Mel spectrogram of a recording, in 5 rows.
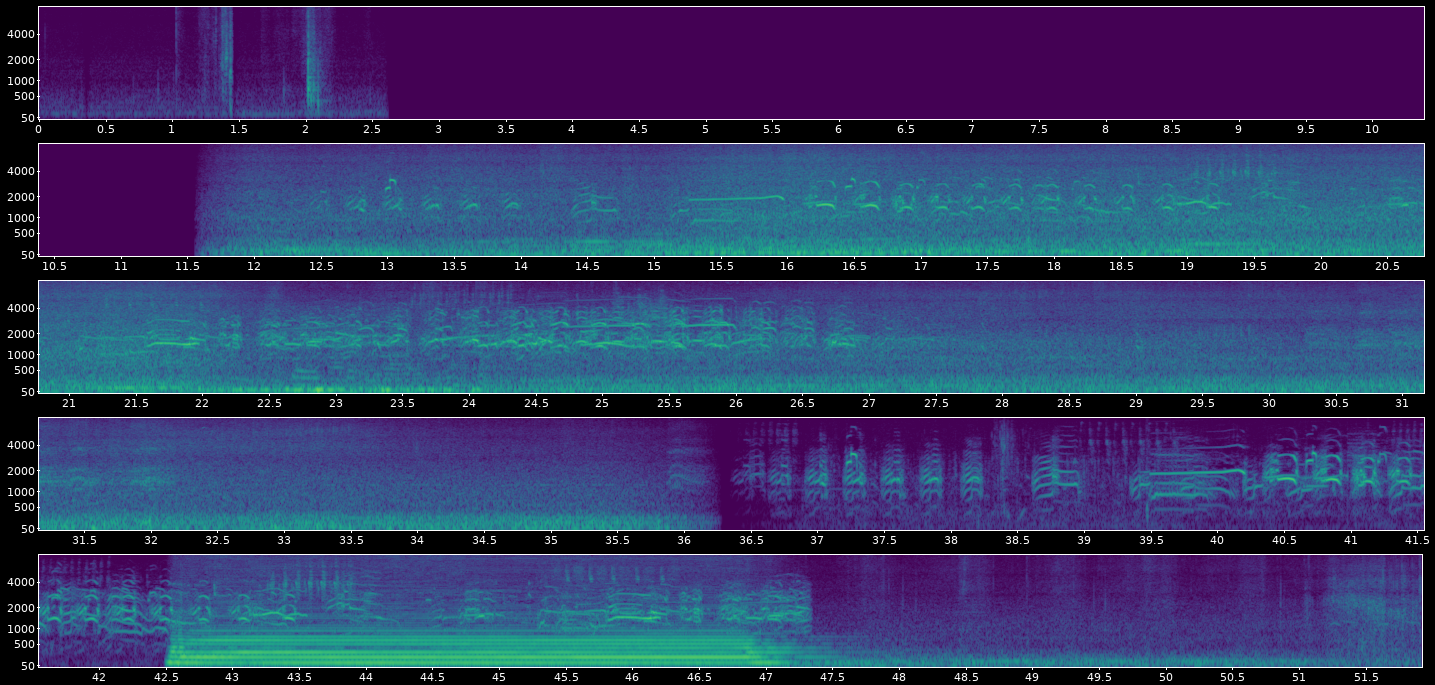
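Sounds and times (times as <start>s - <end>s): birds honking: 12.0s - 32.9s, 35.9s - 50.8s
low rumble: 42.7s - 51.0s.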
